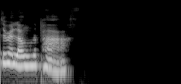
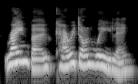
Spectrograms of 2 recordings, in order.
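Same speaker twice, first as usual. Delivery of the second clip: usual speaking voice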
